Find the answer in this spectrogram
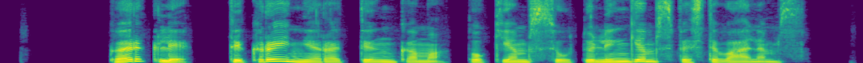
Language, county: Lithuanian, Panevėžys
